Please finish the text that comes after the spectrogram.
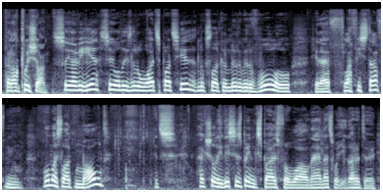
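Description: A man, slightly husky as his voice recovers, chatting casually while demonstrating repotting outdoors in his garden. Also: a little high, lively intonation, brisk. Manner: chatty, thinks out loud, many fillers. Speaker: gardening show host. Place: outdoor garden beside a tall hedge.

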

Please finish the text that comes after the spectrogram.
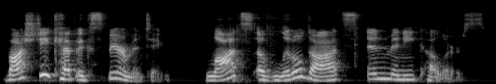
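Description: A young adult woman reading a picture book aloud as host, with expressive, deliberate storytelling. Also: on the high side. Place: small indoor room.

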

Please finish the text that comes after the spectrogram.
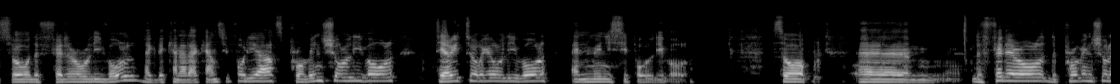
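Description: A man in his forties from France with a French accent, giving an online presentation about arts funding over a video call, pausing often with "uh" and "um". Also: medium pitch, no room sound, rough recording. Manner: hesitant, many "uh" fillers. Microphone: headset on a video call.

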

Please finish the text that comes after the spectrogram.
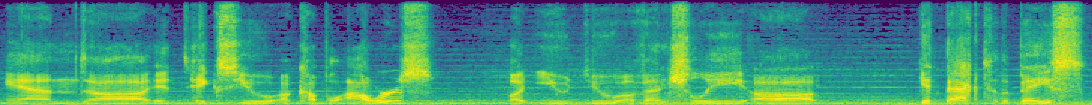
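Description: A man running a tabletop roleplaying game as game master, narrating in a halting, improvised way. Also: medium pitch, level tone, music in the background. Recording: noticeable background noise.

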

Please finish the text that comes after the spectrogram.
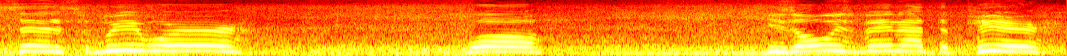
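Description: A man's voice: extremely high pitch, steady tone, takes it slowly. A man chatting casually to viewers in a laid-back fishing vlog, recorded outdoors on a body-worn action camera. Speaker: fishing vlogger. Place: outdoors on an open ocean beach. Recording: muffled action camera, loud wind and surf. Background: surf, waves and wind.

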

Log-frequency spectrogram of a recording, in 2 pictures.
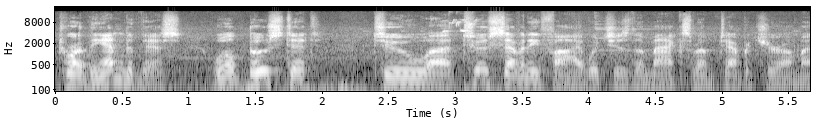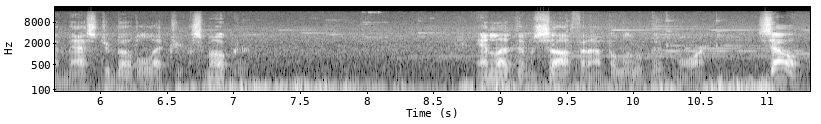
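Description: A man's voice: deep voice, expressive, normal speed, background noise. A man in his sixties hosting a casual home cooking video in a folksy manner, with jokey asides. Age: 60s. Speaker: host of a home cooking channel. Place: home kitchen and backyard patio.

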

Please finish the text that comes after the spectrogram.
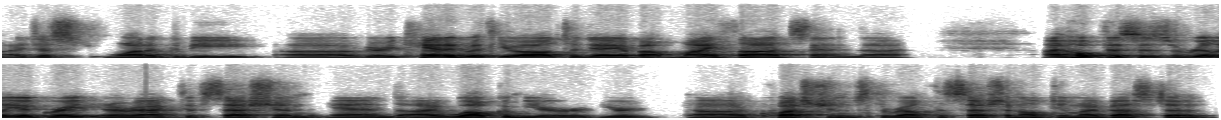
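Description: A middle-aged man giving a conversational keynote over a video call, candid and loose, with many fillers and restarts. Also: low voice. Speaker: keynote speaker, legal executive. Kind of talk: webinar keynote presentation. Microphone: webcam on video call. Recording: dull lo-fi video call audio.

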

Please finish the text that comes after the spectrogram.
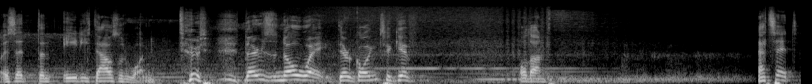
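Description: A man's voice: high voice, a little hiss or hum. A man in his twenties giving casual, jokey reaction commentary in informal language, as a video host. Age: 20s. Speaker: YouTube host reacting to game cutscenes. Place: small home room, indoors.

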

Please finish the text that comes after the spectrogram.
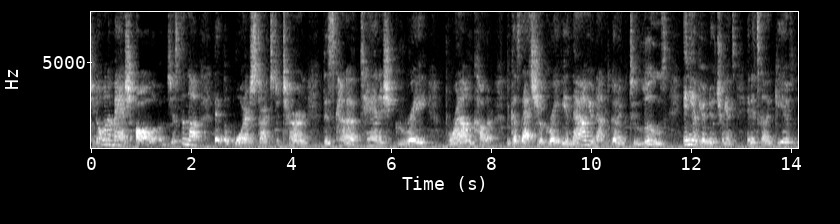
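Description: A woman's voice: lowish voice, unhurried, a little hiss or hum. A middle-aged woman giving a casual, encouraging cooking demonstration in her home kitchen, chatty and prone to restarts. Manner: chatty, encouraging, with frequent restarts and light laughs. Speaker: cooking instructor and nutritionist. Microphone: far camera. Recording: echoey kitchen from a distance.

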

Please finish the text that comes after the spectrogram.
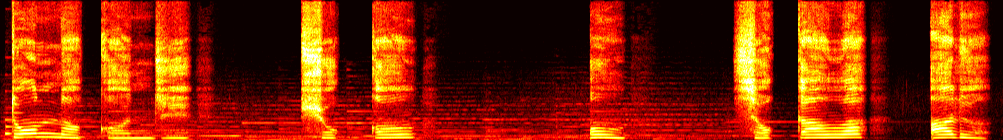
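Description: Game undead child: small blank girl, gentle, terse, very high and extremely slow. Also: faint music behind, exaggerated voice. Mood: flat, gentle. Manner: halting, deadpan, terse. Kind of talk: Japanese game voice acting.

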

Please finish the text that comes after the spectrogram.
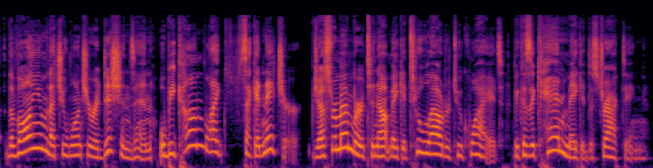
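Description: Female tutorial presenter, animated melodic delivery, instructional scripted read, dry studio-like sound. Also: medium pitch, dry recording.

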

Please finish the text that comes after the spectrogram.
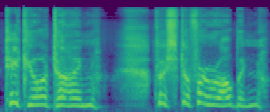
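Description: A man voicing a gentle, slow-witted toy bear who loves honey, with soft, polite, halting speech. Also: very high voice, no echo, studio quality, pitched above the performer's own voice, exaggerated voice. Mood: content. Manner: polite, halting, mildly befuddled.

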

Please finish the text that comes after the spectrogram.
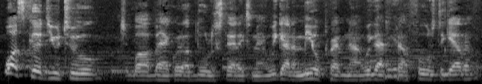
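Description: A relaxed young man chats his way through a cooking vlog at home, his voice picked up by a handheld camera in the kitchen. He talks in loose slang at an ordinary pitch, and clear music plays underneath him throughout. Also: fast talker. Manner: laid-back slangy, keeps saying "man". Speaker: fitness vlogger. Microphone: handheld camera mic.

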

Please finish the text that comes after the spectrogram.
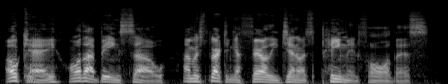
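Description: A man's voice: on the low side, animated, brisk, a bit bright, no echo, studio quality. A man playing a roguish, wry spaceship captain with a laconic manner in a sci-fi comedy audio drama. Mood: smug, dry. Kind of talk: sitcom audio drama acting.

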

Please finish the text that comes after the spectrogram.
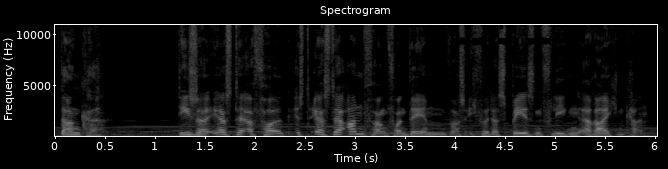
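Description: An actor playing an eager, earnest broom shopkeeper and inventor in a video game, polite and keen to sell. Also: male voice, fairly high pitch, normal speed, fairly bright tone, natural voice. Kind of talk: acted video game dialogue. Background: background music.

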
